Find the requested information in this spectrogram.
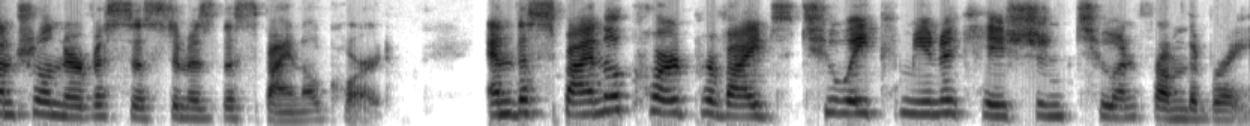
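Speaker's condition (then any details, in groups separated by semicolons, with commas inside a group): No condition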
